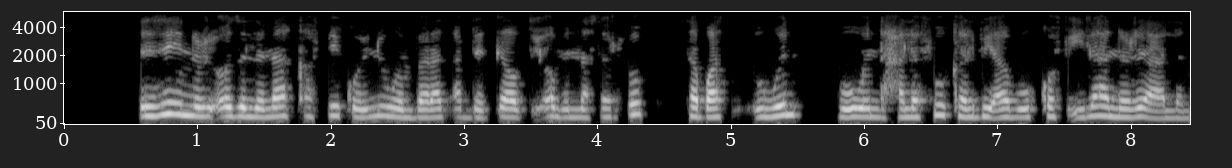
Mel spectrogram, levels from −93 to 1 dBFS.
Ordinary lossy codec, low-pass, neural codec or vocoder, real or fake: Opus, 64 kbps; 5.4 kHz; none; real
